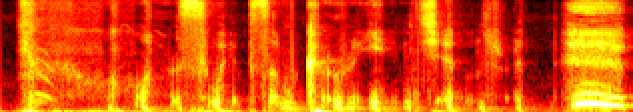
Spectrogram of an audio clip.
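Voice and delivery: slow, laughing whisper; mock-sinister whisper. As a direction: breathe it out like a guilty secret, slowly.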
